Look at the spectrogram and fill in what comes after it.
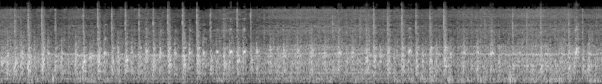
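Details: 1994 Buick Park Avenue engine at idle with loud sharp knocks about three and a half per second, deep in the block; started suddenly weeks after purchase, owner suspects rod knock.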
